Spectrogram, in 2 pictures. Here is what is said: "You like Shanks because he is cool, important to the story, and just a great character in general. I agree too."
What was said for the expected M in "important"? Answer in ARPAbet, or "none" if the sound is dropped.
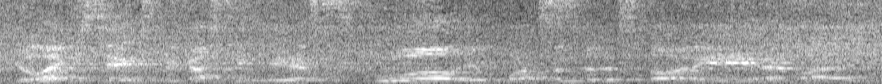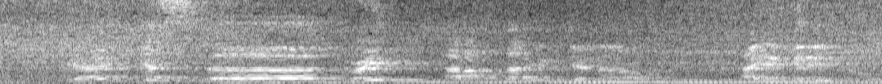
none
